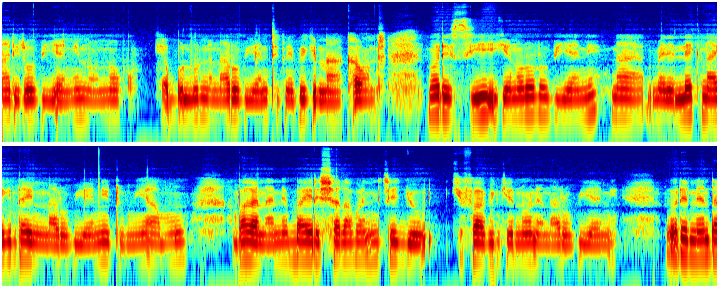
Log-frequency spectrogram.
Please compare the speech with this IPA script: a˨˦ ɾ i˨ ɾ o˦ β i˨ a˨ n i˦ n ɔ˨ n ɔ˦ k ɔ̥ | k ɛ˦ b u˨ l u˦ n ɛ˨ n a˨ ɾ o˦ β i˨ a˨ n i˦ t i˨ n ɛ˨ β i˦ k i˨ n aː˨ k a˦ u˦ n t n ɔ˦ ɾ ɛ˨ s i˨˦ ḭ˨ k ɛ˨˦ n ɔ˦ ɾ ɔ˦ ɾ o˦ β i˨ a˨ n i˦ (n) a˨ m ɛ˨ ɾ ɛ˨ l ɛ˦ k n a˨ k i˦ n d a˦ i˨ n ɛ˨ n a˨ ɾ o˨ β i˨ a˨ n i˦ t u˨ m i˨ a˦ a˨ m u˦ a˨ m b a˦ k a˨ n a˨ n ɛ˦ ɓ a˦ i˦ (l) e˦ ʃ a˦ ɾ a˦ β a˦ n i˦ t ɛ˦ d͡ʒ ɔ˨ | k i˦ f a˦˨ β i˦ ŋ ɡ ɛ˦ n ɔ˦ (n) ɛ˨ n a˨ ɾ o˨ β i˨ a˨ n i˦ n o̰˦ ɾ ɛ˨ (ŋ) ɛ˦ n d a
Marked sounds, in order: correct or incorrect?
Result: correct, incorrect: ɾ, correct, incorrect: n

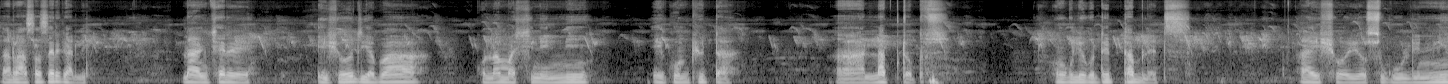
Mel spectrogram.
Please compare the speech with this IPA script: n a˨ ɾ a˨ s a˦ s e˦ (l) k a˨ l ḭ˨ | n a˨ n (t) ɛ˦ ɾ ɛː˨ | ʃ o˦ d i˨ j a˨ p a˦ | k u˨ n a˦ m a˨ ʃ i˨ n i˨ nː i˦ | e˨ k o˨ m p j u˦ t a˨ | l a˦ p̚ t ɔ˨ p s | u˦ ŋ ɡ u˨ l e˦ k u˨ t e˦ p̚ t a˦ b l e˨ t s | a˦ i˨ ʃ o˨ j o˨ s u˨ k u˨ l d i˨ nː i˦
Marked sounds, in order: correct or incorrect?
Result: incorrect: ɾ, incorrect: t͡ʃ

